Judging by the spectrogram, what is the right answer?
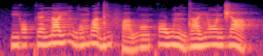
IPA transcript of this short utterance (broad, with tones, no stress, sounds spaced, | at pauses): j ɔ˧ k ɛ˧ n a˦ j i˦˨ w ɔ̃˨˦ b a˦˨ d i˧ f a˨ w ɔ̃˧ k ɔ˦ w ĩ˦˨ d a˧ j ɔ̃˦ d͡ʒ a˦˨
